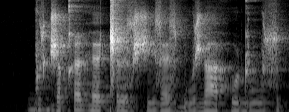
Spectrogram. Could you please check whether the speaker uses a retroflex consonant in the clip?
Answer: yes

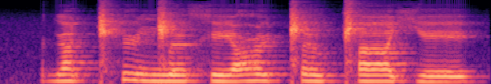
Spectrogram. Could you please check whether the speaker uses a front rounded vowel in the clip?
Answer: yes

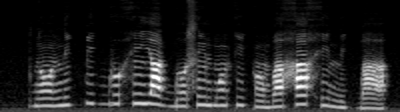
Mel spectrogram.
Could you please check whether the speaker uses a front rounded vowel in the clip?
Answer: no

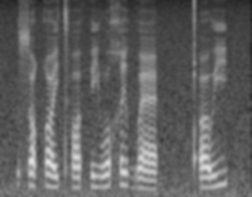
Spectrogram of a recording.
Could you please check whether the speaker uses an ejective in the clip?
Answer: yes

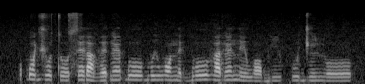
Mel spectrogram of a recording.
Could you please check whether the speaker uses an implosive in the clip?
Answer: yes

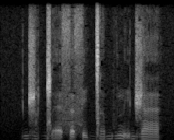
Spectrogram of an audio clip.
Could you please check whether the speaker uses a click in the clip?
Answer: yes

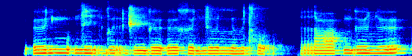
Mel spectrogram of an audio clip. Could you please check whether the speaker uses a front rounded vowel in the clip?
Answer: yes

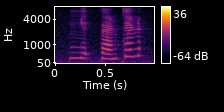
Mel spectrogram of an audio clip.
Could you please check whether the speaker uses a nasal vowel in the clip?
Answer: yes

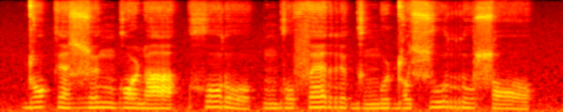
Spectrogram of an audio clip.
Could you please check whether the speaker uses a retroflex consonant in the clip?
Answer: yes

